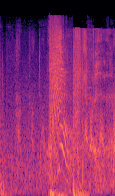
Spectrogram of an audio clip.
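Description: Metal weapons clash and ring in a fight.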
